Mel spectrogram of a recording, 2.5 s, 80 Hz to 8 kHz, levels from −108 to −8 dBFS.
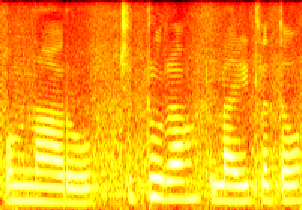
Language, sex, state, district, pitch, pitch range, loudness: Telugu, female, Andhra Pradesh, Annamaya, 215 Hz, 205-230 Hz, -14 LUFS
